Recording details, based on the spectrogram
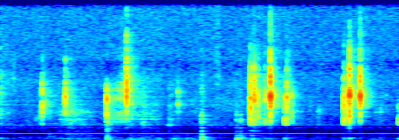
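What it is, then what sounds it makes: Porcelain trinket box tapped with fingernails. Long purple nails tap and scratch the glazed body and head of a small glossy white porcelain elephant trinket box. About ten sharp, bright clicks stand out, each dying away almost at once, with soft scratchy rustling between them.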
